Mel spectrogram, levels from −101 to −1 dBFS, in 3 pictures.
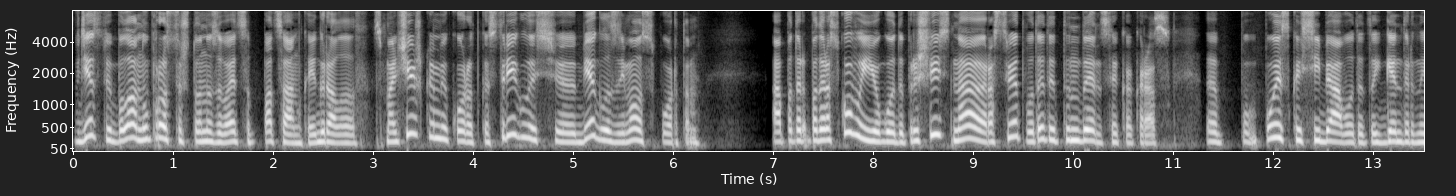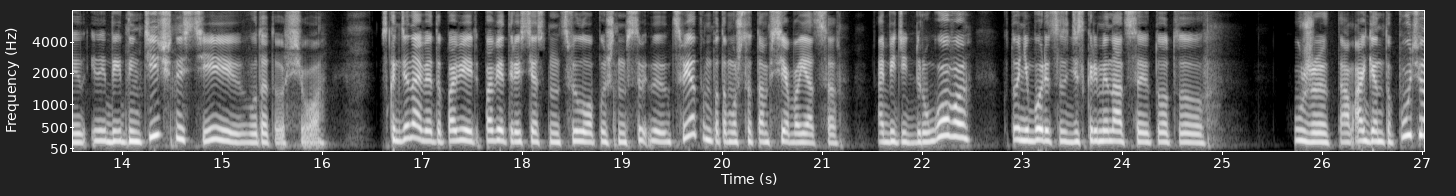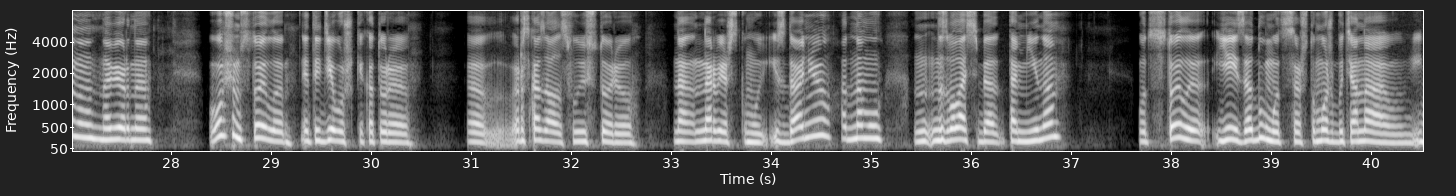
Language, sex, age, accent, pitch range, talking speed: Russian, female, 20-39, native, 195-235 Hz, 130 wpm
